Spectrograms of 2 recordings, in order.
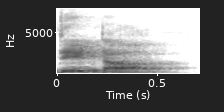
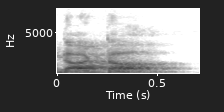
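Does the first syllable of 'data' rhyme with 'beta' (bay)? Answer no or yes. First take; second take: yes; no. First: The first vowel sounds like the 'be' in beta. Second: The first vowel differs from the 'be' in beta. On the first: The speaker calls it right. "The correct pronunciation of this word is data" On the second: The speaker calls it wrong. "people call it data. It's not correct pronunciation"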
